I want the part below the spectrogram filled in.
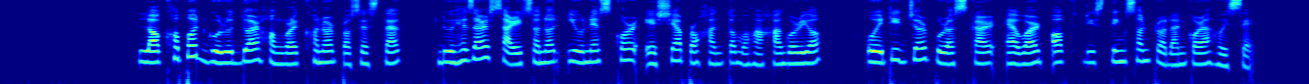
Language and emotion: Assamese, neutral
